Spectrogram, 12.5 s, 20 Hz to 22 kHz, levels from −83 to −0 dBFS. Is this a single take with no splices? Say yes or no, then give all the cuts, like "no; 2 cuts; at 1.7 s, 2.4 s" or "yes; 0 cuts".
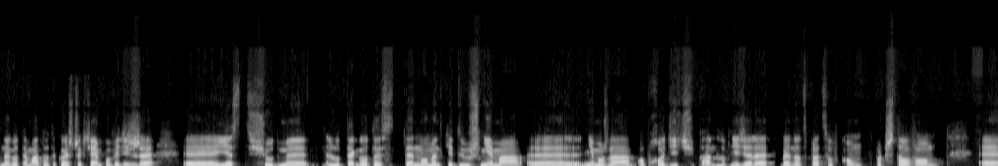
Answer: no; 2 cuts; at 8.7 s, 10.9 s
